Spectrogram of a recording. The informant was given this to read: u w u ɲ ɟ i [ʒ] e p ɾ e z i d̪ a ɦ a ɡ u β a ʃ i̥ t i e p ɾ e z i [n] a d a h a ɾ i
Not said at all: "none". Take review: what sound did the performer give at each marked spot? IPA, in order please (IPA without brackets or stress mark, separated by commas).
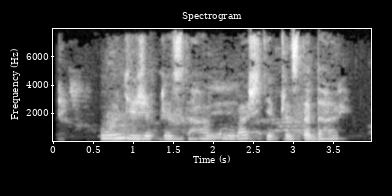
ʒ, d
